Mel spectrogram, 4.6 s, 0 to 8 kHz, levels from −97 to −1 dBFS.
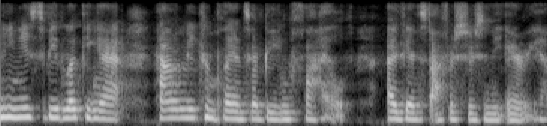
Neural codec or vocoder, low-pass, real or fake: codec, 16 kHz, 4 kbps, FreqCodec, smaller model; 7.2 kHz; fake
